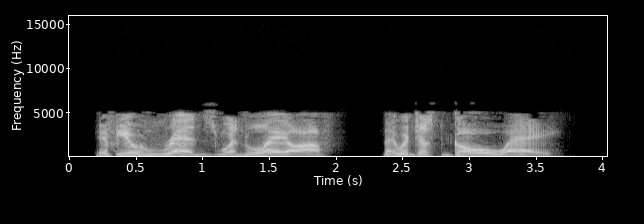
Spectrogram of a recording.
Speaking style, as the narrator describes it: The vegetable seller said loudly

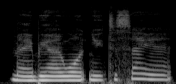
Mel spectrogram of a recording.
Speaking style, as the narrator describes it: she purred

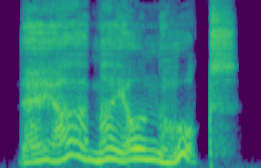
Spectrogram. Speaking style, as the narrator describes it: Shishakli said in a husky voice

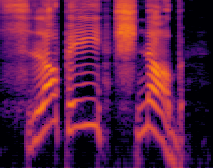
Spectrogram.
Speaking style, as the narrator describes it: jeered Toothless

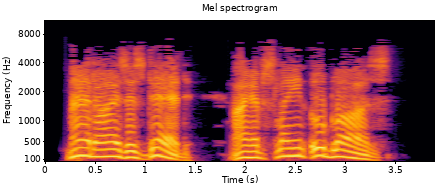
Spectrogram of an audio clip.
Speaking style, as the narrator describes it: Battling madly, shouting

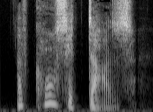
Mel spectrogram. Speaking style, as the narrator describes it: snapped Rye

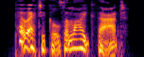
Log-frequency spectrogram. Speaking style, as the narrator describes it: said the cabbie with a disrespectful snort

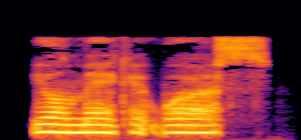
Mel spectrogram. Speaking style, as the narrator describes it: Avitas murmurs in my ear

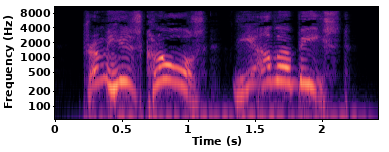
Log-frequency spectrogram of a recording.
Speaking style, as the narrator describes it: Granby shouted back after a moment

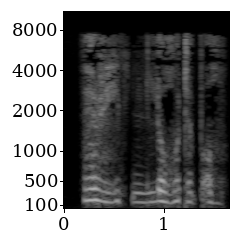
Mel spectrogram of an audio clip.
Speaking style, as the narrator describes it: murmured Dr

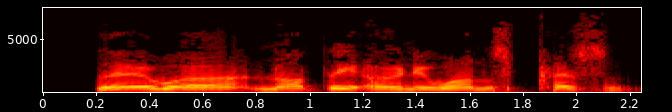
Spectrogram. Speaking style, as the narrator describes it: Ned said

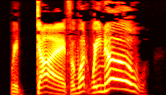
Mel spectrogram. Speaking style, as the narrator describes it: the nonman boomed

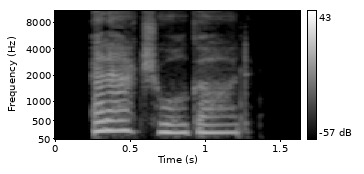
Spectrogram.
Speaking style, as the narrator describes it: I replied as flatly as Castile would have

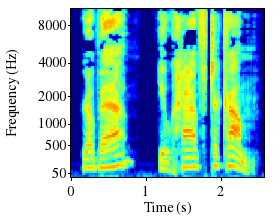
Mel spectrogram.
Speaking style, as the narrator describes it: Zamsin Trinair said flatly

